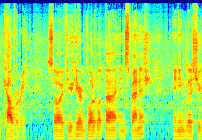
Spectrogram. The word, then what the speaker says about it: Golgotha: Golgota in English would be Golgotha, but it's harder to understand, and that's the Hebrew name for that place. In English, it's translated to Calvary. So if you hear Golgotha in Spanish, in English you could say Calvary.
